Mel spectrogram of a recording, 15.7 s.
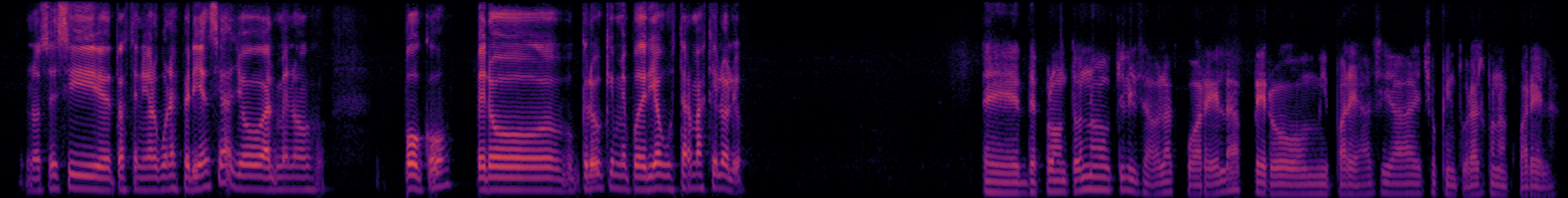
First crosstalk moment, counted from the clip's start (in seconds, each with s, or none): none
